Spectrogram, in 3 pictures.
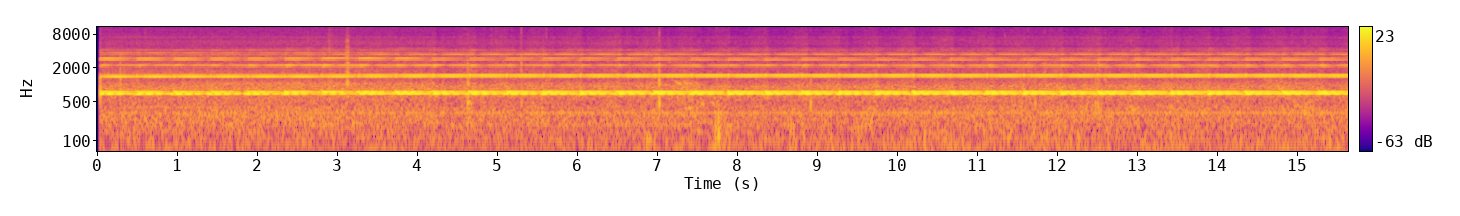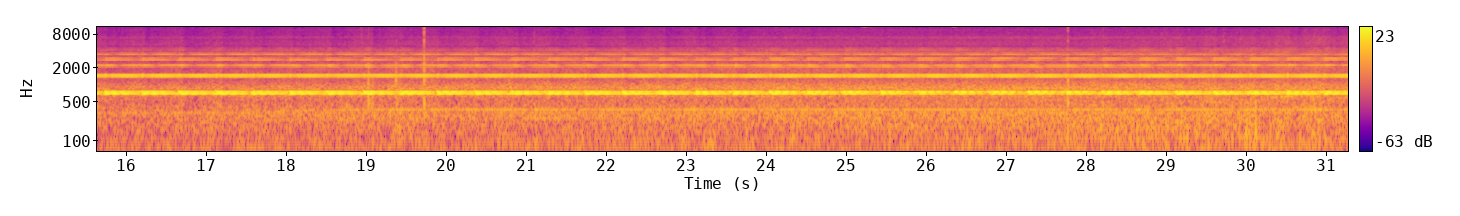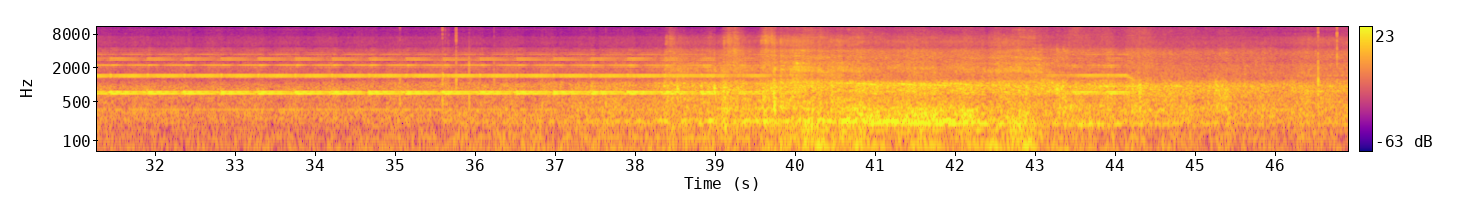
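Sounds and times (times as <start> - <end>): level crossing warning bells: 0.0 - 46.9
wheel and rail noise: 0.0 - 46.9
train rushing past: 22.6 - 46.9.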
